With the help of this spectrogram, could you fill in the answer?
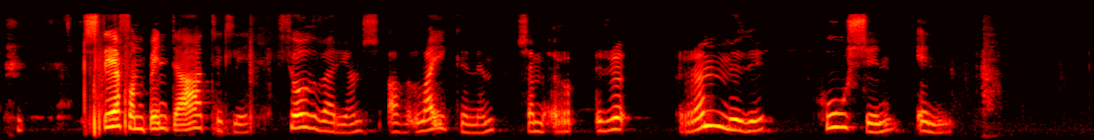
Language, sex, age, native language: Icelandic, male, 11, Icelandic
